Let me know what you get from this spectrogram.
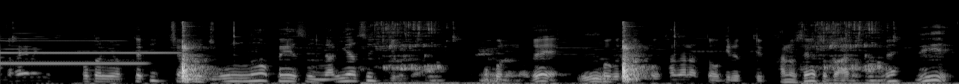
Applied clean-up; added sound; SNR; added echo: classical method Wiener filter.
